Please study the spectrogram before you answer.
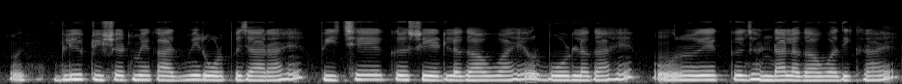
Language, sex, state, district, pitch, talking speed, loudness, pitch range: Hindi, male, Bihar, Kishanganj, 205 Hz, 185 wpm, -13 LUFS, 195-220 Hz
